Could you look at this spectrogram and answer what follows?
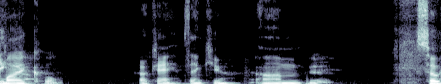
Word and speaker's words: Michael: I don't know how to pronounce his last name. So he Mikhail, wrote. by the way, it's not called Mikhail. Michael.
